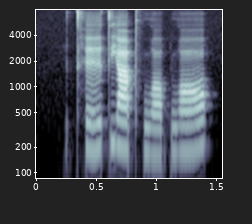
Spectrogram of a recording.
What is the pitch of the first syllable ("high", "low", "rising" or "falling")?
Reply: rising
